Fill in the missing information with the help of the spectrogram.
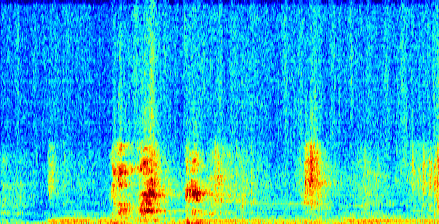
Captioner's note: Dan coughing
